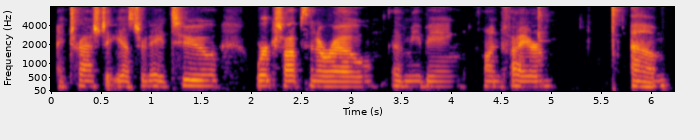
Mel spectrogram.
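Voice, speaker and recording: A woman with a raspy voice, recovering from laryngitis, hosting an upbeat, chatty solo talk as an astrology business coach. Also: mid-range voice. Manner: upbeat, chatty, with fillers and restarts. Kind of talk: casual solo talk to camera.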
